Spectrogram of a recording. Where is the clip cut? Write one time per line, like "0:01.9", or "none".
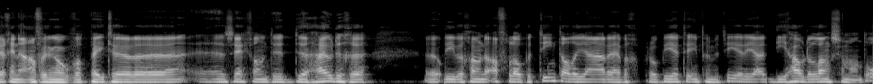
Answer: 0:02.5
0:04.4
0:07.7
